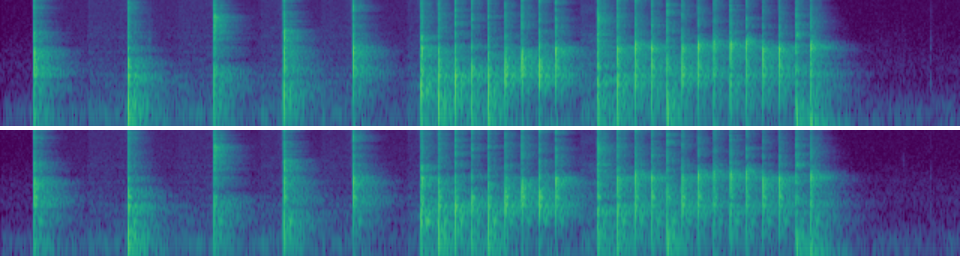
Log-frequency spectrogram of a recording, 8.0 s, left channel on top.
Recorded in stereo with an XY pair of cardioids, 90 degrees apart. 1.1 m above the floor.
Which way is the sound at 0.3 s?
20° left.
